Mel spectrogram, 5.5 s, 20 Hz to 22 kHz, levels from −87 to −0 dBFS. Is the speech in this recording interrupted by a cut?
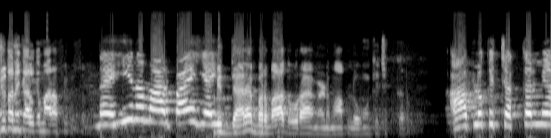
yes; 1 cut; at 2.2 s

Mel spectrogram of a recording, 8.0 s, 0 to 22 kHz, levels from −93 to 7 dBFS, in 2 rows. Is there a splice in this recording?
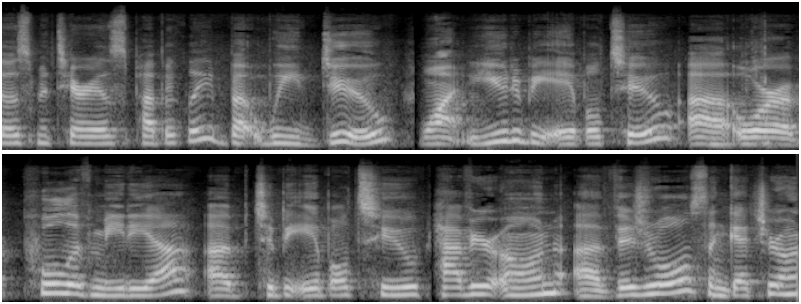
yes; 2 cuts; at 2.0 s, 6.2 s

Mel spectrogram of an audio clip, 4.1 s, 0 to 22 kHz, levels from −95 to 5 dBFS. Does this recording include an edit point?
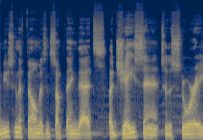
yes; 2 cuts; at 2.0 s, 3.2 s

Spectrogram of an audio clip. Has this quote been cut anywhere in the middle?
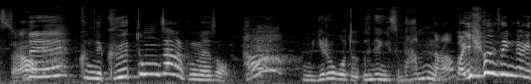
no; 0 cuts

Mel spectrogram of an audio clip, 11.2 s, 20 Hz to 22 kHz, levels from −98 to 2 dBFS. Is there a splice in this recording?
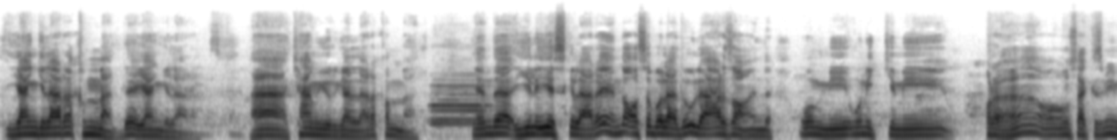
yes; 1 cut; at 9.9 s

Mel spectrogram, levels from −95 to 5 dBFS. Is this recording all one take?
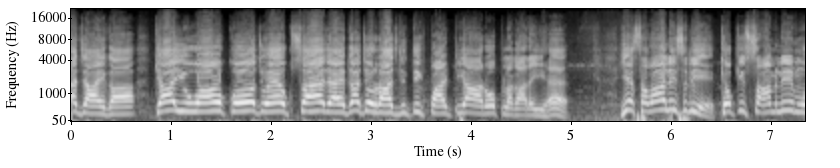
yes; 0 cuts

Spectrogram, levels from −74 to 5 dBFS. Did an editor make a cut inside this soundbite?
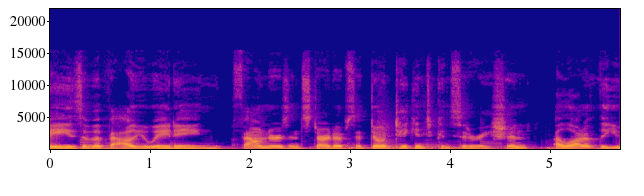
no; 0 cuts

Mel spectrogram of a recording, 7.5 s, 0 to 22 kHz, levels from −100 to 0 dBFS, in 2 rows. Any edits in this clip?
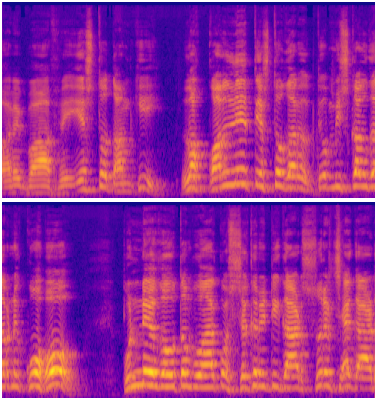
no; 0 cuts

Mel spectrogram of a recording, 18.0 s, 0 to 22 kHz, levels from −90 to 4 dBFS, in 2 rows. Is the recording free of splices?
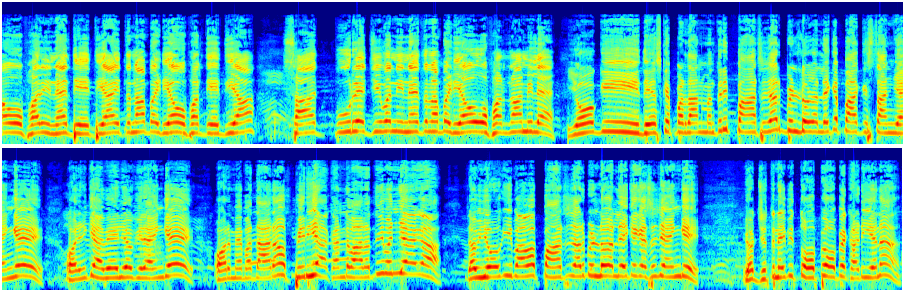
no; 1 cut; at 5.6 s

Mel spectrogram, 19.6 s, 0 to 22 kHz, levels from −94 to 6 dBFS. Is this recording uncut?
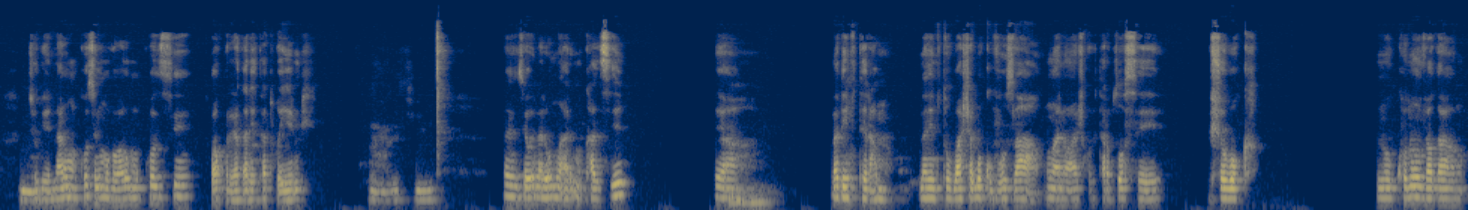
yes; 0 cuts

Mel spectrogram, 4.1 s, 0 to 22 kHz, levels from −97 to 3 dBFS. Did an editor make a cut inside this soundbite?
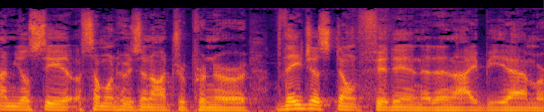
no; 0 cuts

